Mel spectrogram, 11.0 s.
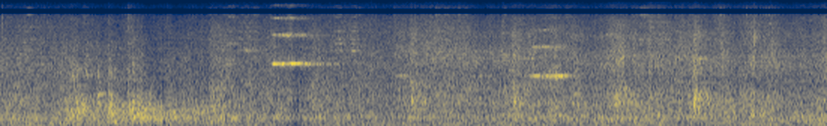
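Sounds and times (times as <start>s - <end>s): train wheels rumbling: 0.0s - 11.0s
wheels clicking over rail joints: 0.0s - 11.0s
high wheel squeals: 3.0s - 5.5s, 7.0s - 7.7s.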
